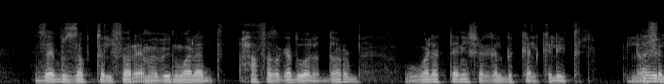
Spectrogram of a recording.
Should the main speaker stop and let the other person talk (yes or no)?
no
